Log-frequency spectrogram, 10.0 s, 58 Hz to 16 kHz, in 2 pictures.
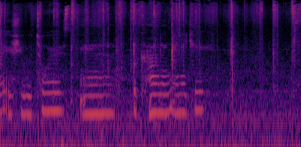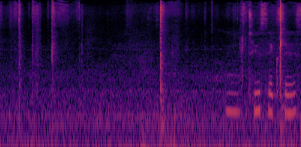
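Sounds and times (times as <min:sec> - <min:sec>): cards being shuffled: 0:00.0 - 0:06.5.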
